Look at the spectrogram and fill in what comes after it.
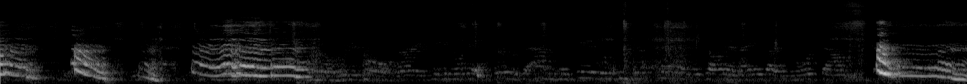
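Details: Indoor Boxer dog hesitant to reach a toy stuck under a shopping bag gives short sharply falling whimpers and yips, a cluster at the start and one loud cry near the end, with a person talking quietly in between.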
